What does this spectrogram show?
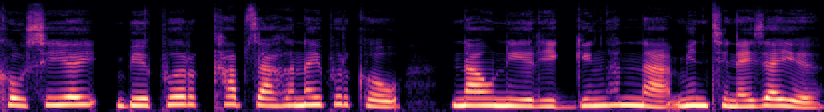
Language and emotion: Bodo, neutral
